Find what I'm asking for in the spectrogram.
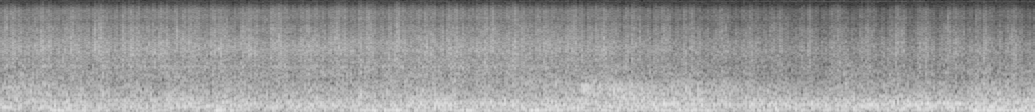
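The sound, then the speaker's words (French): A train pulls into a station with a loud, continuous heavy rumble and roar that holds steady throughout, without distinct breaks. “Le train arrive en gare.”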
